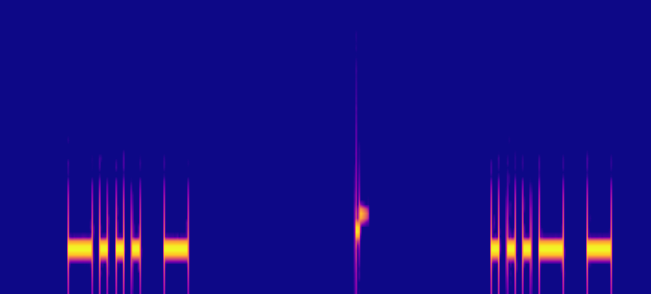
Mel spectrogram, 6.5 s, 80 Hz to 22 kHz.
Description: Morse code, heard as a keyed tone, about 15 wpm, 700 Hz. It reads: BT VT
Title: All Cut Numbers - 2-Digit 15wpm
